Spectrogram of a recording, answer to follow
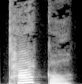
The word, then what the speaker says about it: tackle: tap cat and pack tackle has two syllables and the stress is on the first syllable tackle the second syllable sounds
